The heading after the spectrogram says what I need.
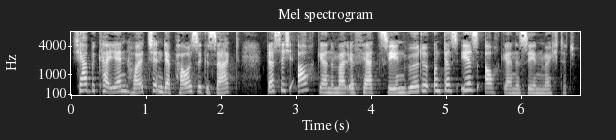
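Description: A woman's voice: mid-range voice, normal speed, lightly acted. A woman reading a shy young schoolgirl.

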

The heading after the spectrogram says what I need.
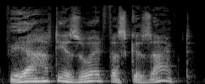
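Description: A man voicing a thoughtful, tender old prophet who speaks in a measured, grave way in an audiobook reading. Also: mid-range voice, breathy edge. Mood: moved.

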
